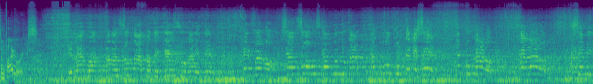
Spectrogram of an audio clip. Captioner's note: performer speaking in Spanish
